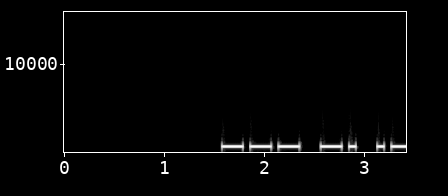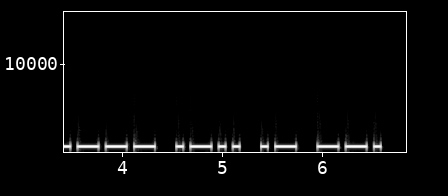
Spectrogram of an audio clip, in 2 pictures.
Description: Morse code, heard as a keyed tone, about 17 wpm, 700 Hz. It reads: ON1LAG
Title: DXCC-100 Call Signs - 6 Characters - Repeated 3x - 17wpm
